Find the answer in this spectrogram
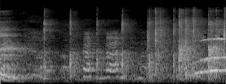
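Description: Audience clapping, many separate sharp hand claps, with voices over them.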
